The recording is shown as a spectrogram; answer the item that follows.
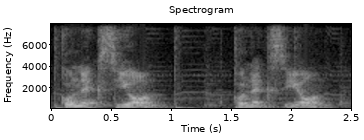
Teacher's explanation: The first sound that the X can make would be as if we combine the KS together.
